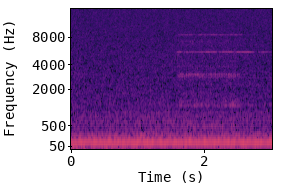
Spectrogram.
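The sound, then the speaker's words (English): A telephone rings once, a short electronic trill rising out of a steady low hum and background hiss, fairly faint and with no one talking. “Why is the phone ringing?”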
